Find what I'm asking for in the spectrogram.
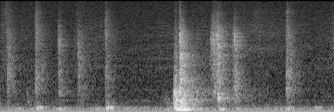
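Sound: door opening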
